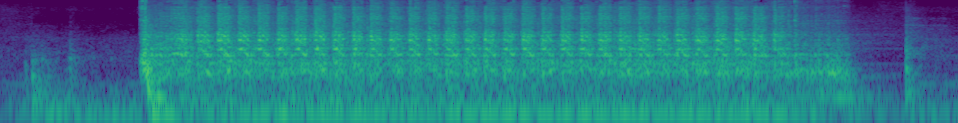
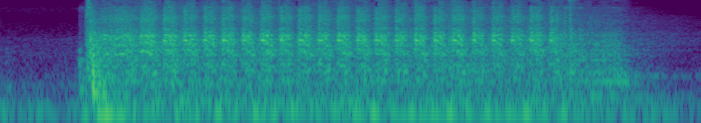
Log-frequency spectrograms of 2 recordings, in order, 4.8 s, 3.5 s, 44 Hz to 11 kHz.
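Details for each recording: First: Barn-find Austin Mini 850 pickup stored 30 years, after cleaning starter switch contacts, cranked with ignition on to check points spark: even quick chug about three and a half beats a second; normal cranking, no firing. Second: Barn-find Austin Mini 850 pickup stored 30 years, rotor and cap cleaned, spark now present at the plugs: steady cranking at about three and a half turns a second with even compression beats, never catches; no fuel yet.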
